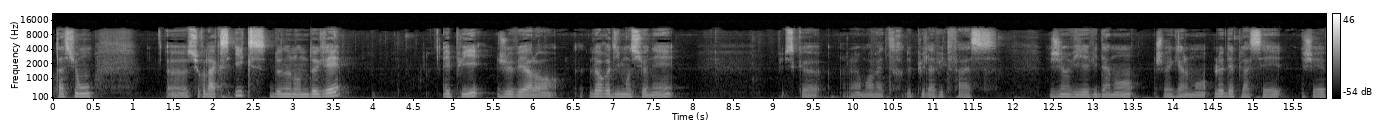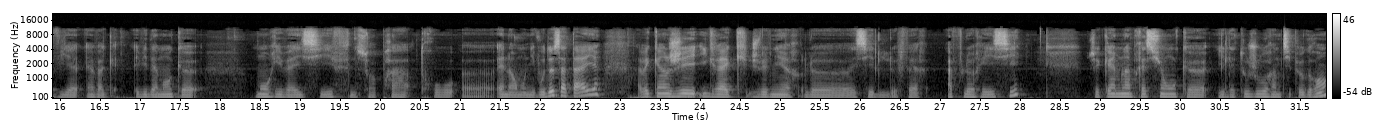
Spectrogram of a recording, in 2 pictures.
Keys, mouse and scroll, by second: 4.1 middle click, 5.8 s, 7.9 scroll up 3, 9.2 KP_1, 9.9 scroll down 3, 10.3 shift+middle click, 10.5 scroll up 1, 11.0 shift+middle click, 13.2 g, 14.8 s, 16.4 g, 18.2 s, 19.9 middle click, 22.0 z, 22.9 g, 29.2 click, 29.8-30.4 scroll up 3, 30.4 middle click, 31.4 KP_1.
